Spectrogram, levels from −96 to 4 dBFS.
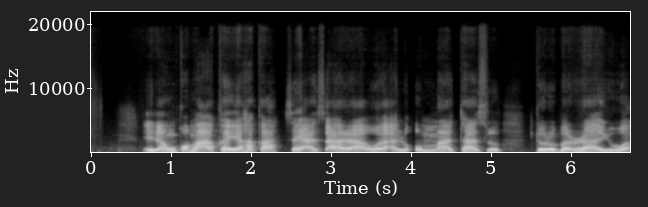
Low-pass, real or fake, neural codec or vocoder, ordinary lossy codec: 19.8 kHz; fake; autoencoder, 48 kHz, 128 numbers a frame, DAC-VAE, trained on Japanese speech; none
